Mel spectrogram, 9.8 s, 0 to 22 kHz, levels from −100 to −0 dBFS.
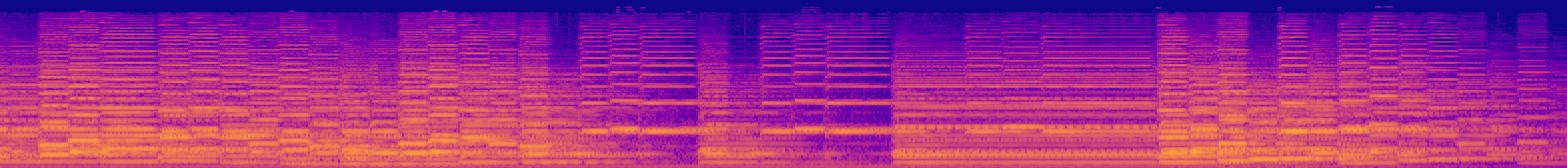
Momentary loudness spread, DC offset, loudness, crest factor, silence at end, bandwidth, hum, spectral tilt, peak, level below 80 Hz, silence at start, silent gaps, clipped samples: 9 LU; under 0.1%; -27 LUFS; 16 dB; 0 s; 16.5 kHz; 50 Hz at -55 dBFS; -4 dB/octave; -10 dBFS; -54 dBFS; 0 s; none; under 0.1%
